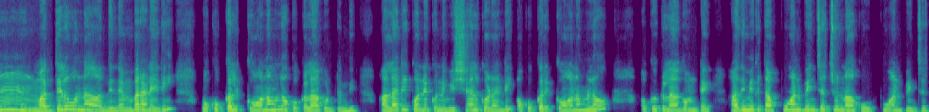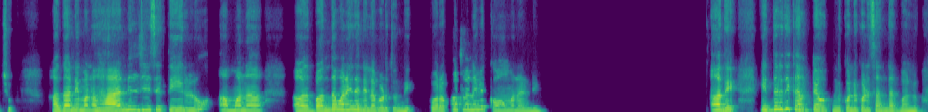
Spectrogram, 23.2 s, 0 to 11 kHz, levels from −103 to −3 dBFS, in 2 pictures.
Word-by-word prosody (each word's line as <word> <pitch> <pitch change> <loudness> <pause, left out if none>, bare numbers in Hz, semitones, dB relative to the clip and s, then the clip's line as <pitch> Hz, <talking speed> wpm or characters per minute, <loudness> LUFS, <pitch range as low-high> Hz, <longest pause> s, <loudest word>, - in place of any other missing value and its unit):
హ్మ్. 305 -3 +2 0.2
మధ్యలో 225 +9 +3
ఉన్న 290 -1 +1 0.2
అది 220 0 -2
నంబరనేది 245 +4 +1 0.5
ఒక్కొక్కళ్ళకి 280 +3 0
కోణంలో 290 +5 +2
ఒక్కొక్కలాగుంటుంది. 235 -5 -1 0.4
అలాగే 265 +6 +1
కొన్ని 260 -1 +1
కొన్ని 245 -2 -2
విషయాలు 265 +6 -2
కూడా 245 -2 +1
అండి. 270 +5 -3
ఒక్కొక్కరి 270 +1 -2
కోణంలో 270 +4 +2 0.6
ఒక్కొక్కలాగుంటాయి. 255 -5 -2 0.3
అది 255 +3 +3
మీకు 300 +1 -2
తప్పు 240 +3 +1
అనిపించచ్చు, 275 0 -1
నాకు 240 0 +2
ఒప్పు 230 +4 -11
అనిపించచ్చు. 210 -3 -7 0.5
ఆ 225 - +5
దాన్ని 250 +1 +4
మనం 250 -1 +2
హ్యాండిల్ 255 +7 +6
జేసే 290 0 -2
తీరులో 255 +2 -2 0.3
ఆ - - +3
మన 245 0 +1 0.6
ఆహ్, 235 0 +4
బంధం 245 +5 +3
అనేది 285 +1 +2
నిలబడుతుంది. 230 -4 -2 0.3
పొరపాట్లనేవి 290 +6 -1
కామన్ 235 0 -3
అండి. 195 -2 -5 2.3
అదే. 225 -7 +6 0.4
ఇద్దరిది 340 +6 +2
కరెక్టే 275 -1 +1
అవుతుంది 235 -2 -1
కొన్ని 240 0 +1
కొన్ని 240 -1 0
సందర్భాల్లో. 205 -3 -2
250 Hz, 120 wpm, -23 LUFS, 230-280 Hz, 2.3 s, హ్యాండిల్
